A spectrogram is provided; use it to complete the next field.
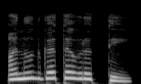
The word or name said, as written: ಅನುದ್ಗತವೃತ್ತಿ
